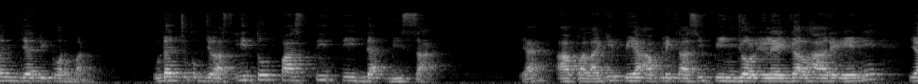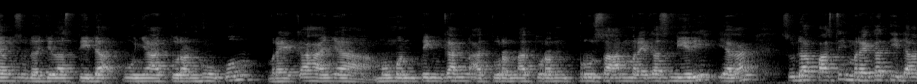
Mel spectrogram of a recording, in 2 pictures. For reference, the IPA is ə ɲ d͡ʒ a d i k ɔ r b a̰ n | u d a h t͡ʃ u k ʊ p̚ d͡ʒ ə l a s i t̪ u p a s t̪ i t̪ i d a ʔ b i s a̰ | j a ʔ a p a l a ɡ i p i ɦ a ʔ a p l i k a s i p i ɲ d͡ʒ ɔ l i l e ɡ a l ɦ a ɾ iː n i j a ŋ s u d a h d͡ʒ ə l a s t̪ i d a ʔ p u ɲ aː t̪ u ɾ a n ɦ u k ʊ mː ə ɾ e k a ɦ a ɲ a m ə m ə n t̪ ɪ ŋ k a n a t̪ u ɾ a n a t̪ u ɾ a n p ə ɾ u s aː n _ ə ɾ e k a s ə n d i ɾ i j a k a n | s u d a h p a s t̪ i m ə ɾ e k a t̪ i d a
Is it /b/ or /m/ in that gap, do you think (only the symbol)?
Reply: m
